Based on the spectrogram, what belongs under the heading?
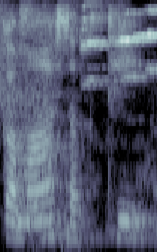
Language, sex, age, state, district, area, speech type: Maithili, female, 30-45, Bihar, Madhubani, rural, read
